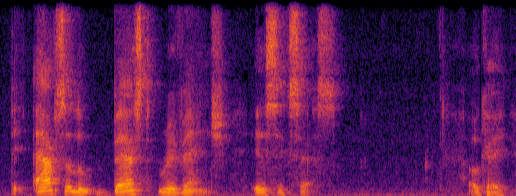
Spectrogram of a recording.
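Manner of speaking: ordinary delivery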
